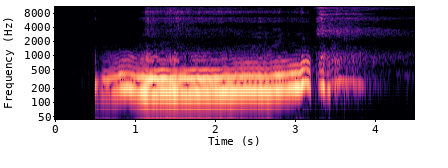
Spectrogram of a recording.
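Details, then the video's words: Toy poodle named Toto snoring heavily in deep sleep after coming in from lively play; one long, loud, tonal snore of about two and a half seconds with steady low pitch rising slightly at the end, then a short fading snort. "토이푸들- 코골이가 심한 귀여운 강아지 토토"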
